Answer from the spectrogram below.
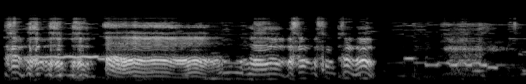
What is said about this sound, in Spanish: El hombre lloró a gritos y a gritos.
